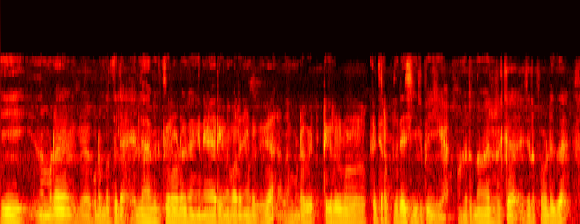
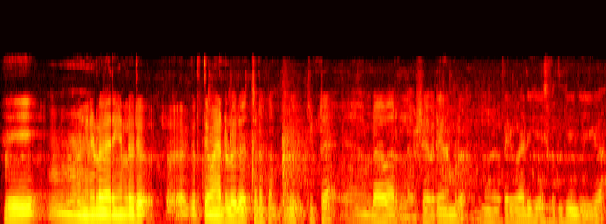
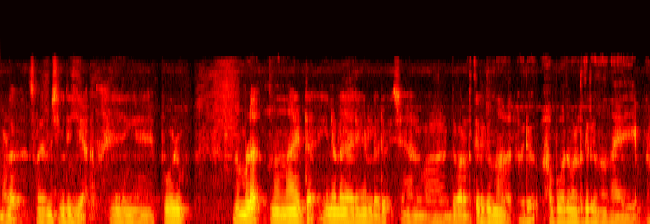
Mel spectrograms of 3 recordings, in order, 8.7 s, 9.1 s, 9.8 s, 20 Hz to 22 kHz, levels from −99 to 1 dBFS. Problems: constant background noise, low volume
